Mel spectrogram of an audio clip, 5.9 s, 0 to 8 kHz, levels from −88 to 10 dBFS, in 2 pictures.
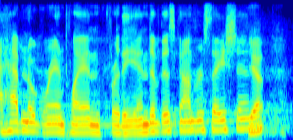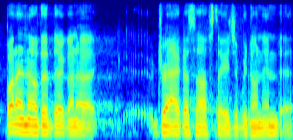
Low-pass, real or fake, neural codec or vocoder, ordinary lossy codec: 7.2 kHz; real; none; Opus, 64 kbps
